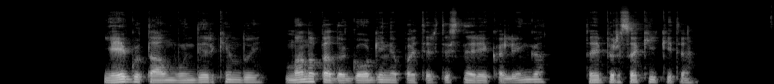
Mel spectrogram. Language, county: Lithuanian, Telšiai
